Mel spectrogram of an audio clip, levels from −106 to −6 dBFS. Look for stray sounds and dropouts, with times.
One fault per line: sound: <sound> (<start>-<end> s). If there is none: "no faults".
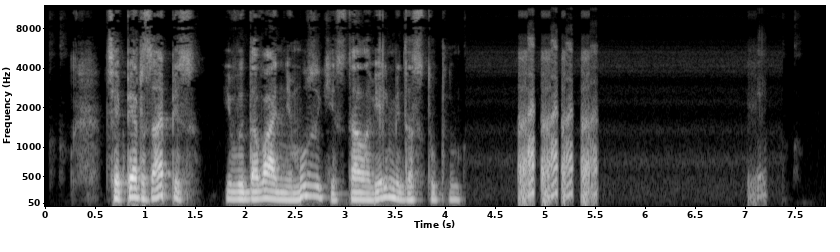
sound: laugh (4.7-5.5 s)
sound: laugh (7.0-7.2 s)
